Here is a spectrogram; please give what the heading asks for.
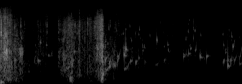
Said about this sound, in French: Des rails de chemin de fer jonchaient le sol et sur le côté de la galerie coulait un petit ruisseau.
